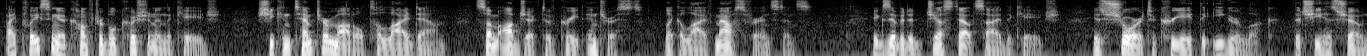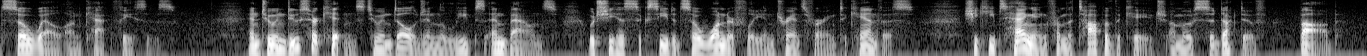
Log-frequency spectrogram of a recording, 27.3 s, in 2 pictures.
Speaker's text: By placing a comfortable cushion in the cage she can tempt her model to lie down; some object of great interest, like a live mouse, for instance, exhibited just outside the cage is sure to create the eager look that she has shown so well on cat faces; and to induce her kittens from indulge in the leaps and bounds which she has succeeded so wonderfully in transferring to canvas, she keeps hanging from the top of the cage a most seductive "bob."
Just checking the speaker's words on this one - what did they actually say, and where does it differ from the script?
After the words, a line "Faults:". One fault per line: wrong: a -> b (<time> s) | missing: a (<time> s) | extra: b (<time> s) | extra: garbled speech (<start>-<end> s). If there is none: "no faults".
By placing a comfortable cushion in the cage she can tempt her model to lie down; some object of great interest, like a live mouse, for instance, exhibited just outside the cage is sure to create the eager look that she has shown so well on cat faces; and to induce her kittens to indulge in the leaps and bounds which she has succeeded so wonderfully in transferring to canvas, she keeps hanging from the top of the cage a most seductive "bob."
Faults:
wrong: from -> to (17.3 s)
